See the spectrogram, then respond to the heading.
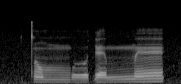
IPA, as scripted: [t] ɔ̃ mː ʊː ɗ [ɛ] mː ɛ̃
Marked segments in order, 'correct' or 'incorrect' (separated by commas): correct, correct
